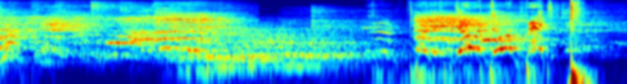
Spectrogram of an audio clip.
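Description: A woman cries out in anguish close by.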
